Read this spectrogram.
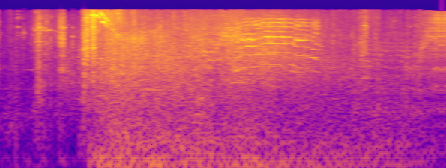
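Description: A flamethrower roars in a loud burst of fire.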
